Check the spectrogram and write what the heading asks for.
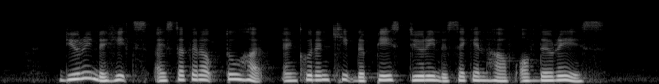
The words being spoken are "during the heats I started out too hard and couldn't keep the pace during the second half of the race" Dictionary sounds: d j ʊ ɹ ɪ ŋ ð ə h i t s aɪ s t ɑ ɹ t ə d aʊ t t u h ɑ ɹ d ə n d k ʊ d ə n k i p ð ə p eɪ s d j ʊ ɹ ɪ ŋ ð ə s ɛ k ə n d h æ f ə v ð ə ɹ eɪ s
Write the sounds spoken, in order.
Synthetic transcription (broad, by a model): d j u ɹ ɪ ŋ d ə h i t s aɪ s t ɑ t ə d aʊ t t u h ɑ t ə n k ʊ d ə n k i p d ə p eɪ s d j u ɹ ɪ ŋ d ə s ɛ k ə n d h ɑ f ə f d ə ɹ eɪ s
